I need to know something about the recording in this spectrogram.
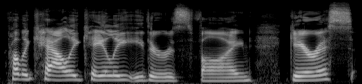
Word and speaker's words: Garris: Kaylee Kaylee either's fine Garrus is it's like Harris but with the G she was young so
